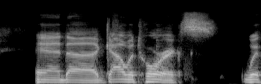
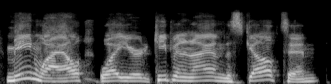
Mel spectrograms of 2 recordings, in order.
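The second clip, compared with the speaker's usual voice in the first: normal talking voice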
